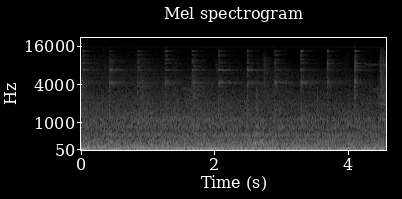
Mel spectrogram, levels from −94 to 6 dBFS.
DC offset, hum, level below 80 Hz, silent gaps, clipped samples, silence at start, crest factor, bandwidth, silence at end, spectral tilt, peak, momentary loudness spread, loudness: under 0.1%; none; -46 dBFS; none; under 0.1%; 0 s; 12 dB; 16 kHz; 0 s; -5.5 dB/octave; -32 dBFS; 2 LU; -47 LUFS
